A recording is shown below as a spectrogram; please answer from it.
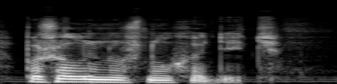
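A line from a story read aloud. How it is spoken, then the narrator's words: Calm. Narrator (Russian): спокойно сказала Надя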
